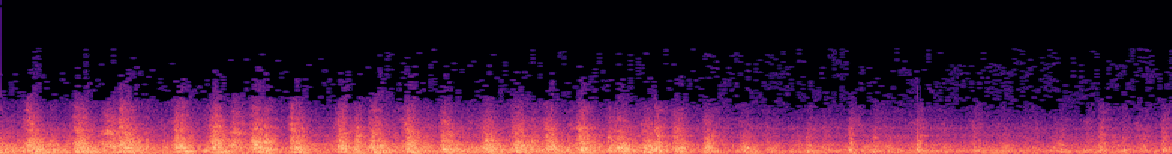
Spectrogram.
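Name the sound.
train departing a station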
